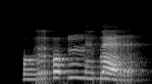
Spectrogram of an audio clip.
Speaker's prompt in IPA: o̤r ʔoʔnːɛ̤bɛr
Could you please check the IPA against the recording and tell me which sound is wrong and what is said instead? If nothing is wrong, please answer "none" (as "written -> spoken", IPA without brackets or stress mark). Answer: none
